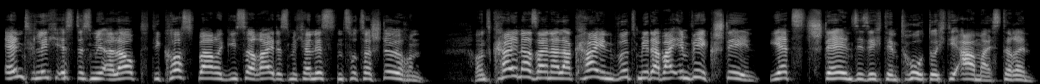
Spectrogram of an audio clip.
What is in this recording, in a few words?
Female adult default greeting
